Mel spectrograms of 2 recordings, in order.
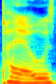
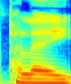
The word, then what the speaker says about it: Palais: So it's not Pales, definitely not. But it's not Palais, it's Palais. So almost like it's French. Okay. It's Palais, rhymes with ballet.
